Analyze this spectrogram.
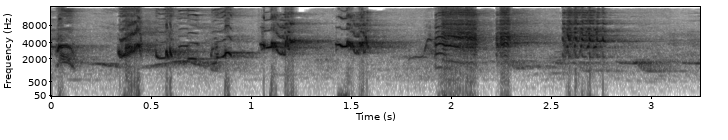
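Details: An oriental magpie-robin sings for a training lure. Quick rising whistles give way to harsh, loud squawking bursts and chattering notes.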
